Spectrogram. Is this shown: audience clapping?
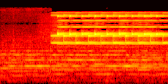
no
